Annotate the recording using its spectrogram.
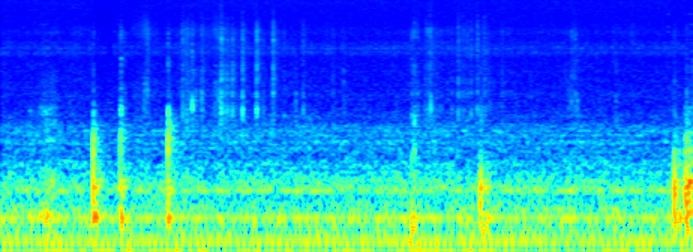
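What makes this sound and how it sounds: A metal butter knife scrapes and cuts a solid white bar of soap held on a table, shaving off flakes while a separate piece of soap lies untouched nearby. Short, soft scratching cuts sound over a steady low hum, with a few sharper knife strokes standing out.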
